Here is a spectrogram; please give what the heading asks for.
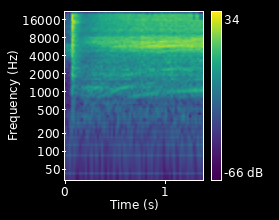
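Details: Repaired starter motor from a Toyota Mighty-X no-start, after earlier clicking with good glow plugs and battery, bench-tested on battery leads before refitting. A click, then a smooth, steady high whir: normal starter motor spin.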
